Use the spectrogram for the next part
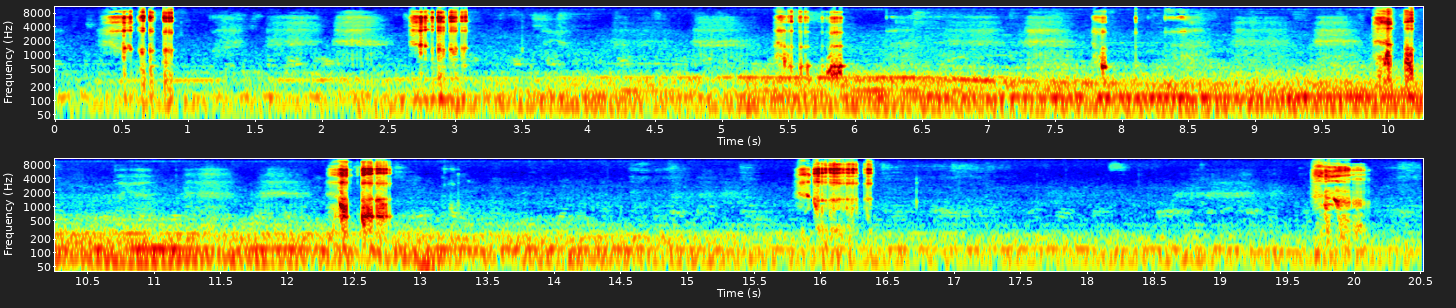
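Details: Person with persistent hiccups lasting hours despite attempts to stop them: repeated sharp, abrupt hiccup sounds at irregular intervals, about eight in twenty seconds, over low room noise.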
